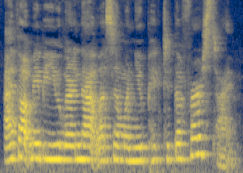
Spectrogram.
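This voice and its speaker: A woman storyteller leading an interactive puppet story for children in a gently instructive way, using simple phrases. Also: a little high, fairly even intonation, brisk. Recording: echoey room.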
